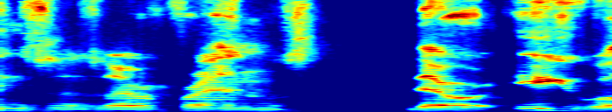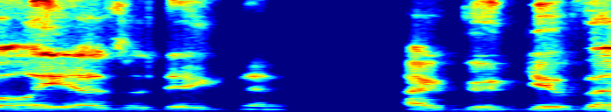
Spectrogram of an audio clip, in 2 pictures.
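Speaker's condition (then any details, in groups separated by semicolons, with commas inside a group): Toxic leukoencephalopathy, locked-in syndrome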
